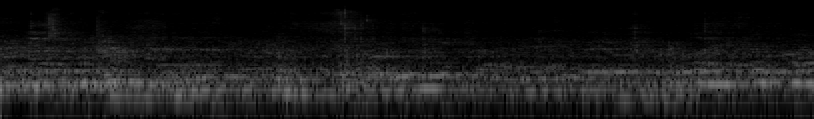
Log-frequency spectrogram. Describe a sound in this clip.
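Paper pages rustle in a man's hands.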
